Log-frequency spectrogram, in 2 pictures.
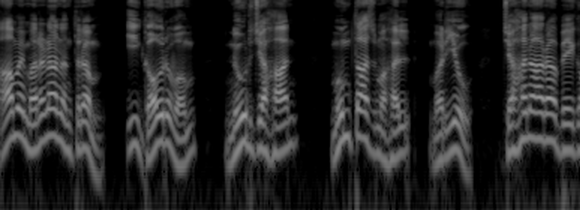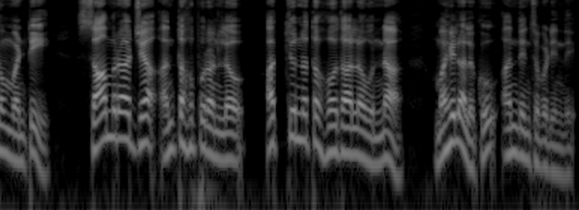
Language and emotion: Telugu, neutral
